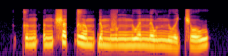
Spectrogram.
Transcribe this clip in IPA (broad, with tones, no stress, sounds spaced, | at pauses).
k ə˧˥ ŋ ʔ ə˧˥ ŋ ʂ a˦˥ t̚ ɣ əː˧ m ɗ ə˧ m v ə˧ ŋ n u˧ ə̯ n ə˧ w n u˨˩˦ ə̯ c o˧˥ w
